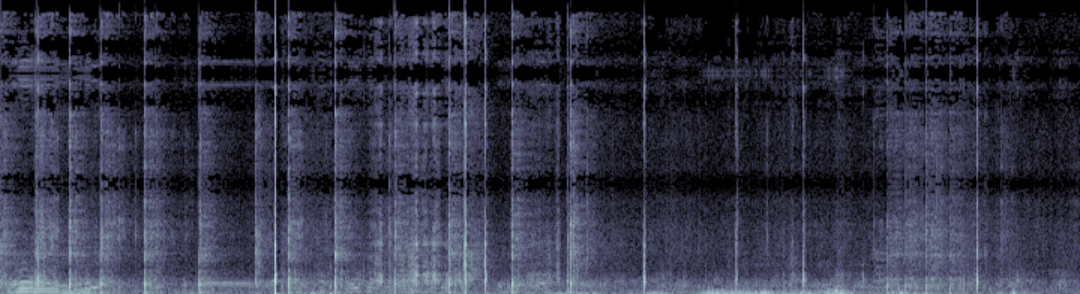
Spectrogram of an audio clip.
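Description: Sharp clicks and knocks at irregular intervals, the loudest almost three seconds in, with a low rumble of movement later on. A voice is heard briefly at the start.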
